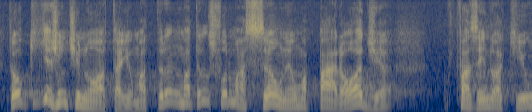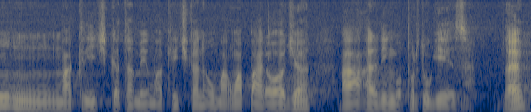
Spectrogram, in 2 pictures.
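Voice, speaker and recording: A man's voice: mid-range voice, animated, brisk, a little mellow. A man giving an academic lecture at a conference, often ending phrases with a tag question and restarting words. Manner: frequent tag questions and restarts, quotes lyrics. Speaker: conference speaker. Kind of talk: academic lecture on popular song. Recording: reverberant hall.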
